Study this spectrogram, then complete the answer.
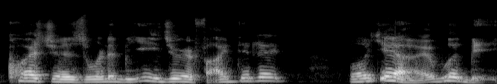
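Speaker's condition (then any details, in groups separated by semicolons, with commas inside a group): Friedreich's ataxia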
